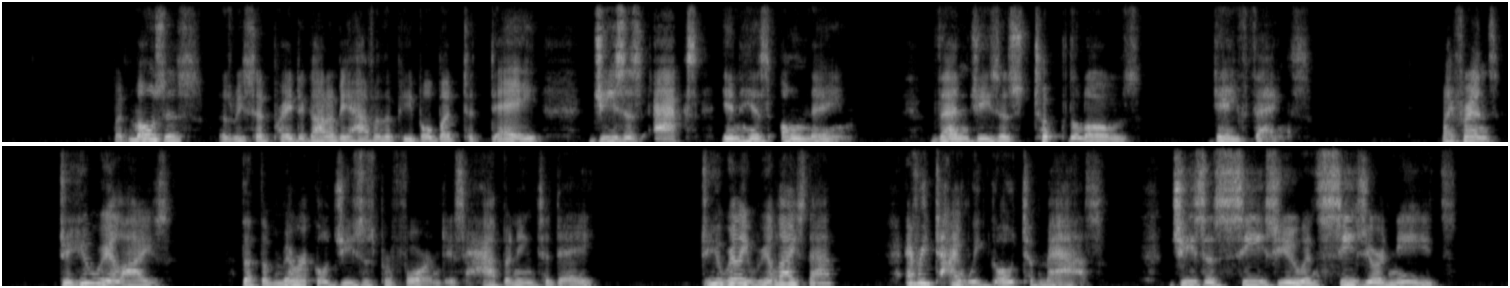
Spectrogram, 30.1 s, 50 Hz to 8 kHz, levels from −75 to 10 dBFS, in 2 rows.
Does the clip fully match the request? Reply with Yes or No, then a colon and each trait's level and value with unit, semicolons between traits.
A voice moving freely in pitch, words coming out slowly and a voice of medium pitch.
Yes: wide, 6.3 semitones; slow, 120 wpm; medium, 145 Hz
